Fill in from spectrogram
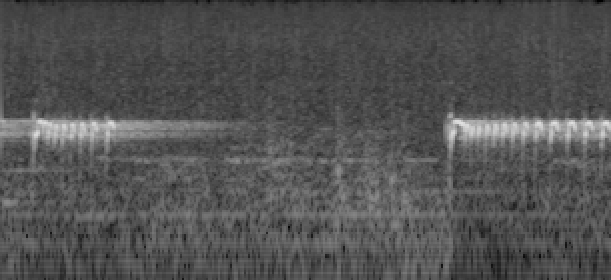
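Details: Local zebra dove of the Katuranggan Cendolo Sabdo type singing, a song used to lure other zebra doves: two bursts of rapid, even-pitched cooing notes in a quick stutter, separated by about three seconds of quiet.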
